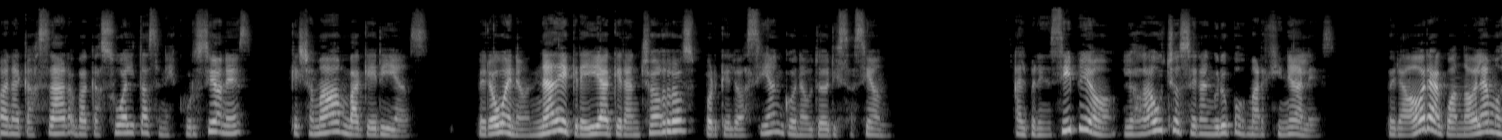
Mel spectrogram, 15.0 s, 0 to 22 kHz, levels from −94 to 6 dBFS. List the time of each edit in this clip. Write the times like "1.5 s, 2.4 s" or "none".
none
